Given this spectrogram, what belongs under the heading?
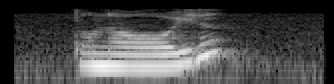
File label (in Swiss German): "najel", alsace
